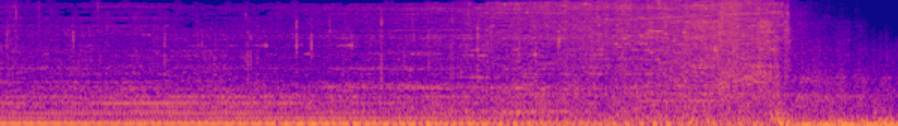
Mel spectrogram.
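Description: Dark horror-trailer score: a steady deep drone under long held tones, swelling into a rising wash of noise that cuts off sharply at the end.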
